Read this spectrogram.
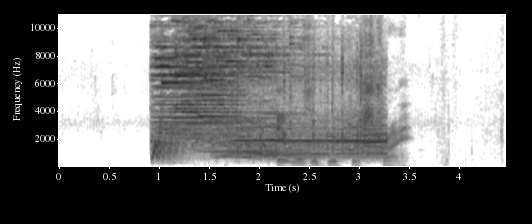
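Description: A game plays a bright, sparkling fanfare as a ranking rises.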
